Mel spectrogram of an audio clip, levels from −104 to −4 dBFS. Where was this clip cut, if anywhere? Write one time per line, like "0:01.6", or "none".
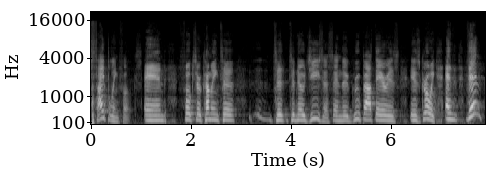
0:01.0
